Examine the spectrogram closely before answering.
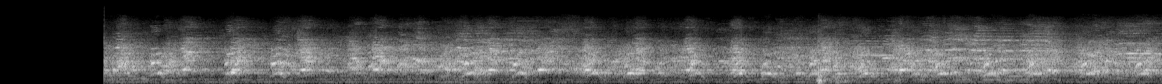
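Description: Many dogs at a flyball race barking nonstop, with the barks overlapping into a continuous din that starts suddenly about a second in.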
